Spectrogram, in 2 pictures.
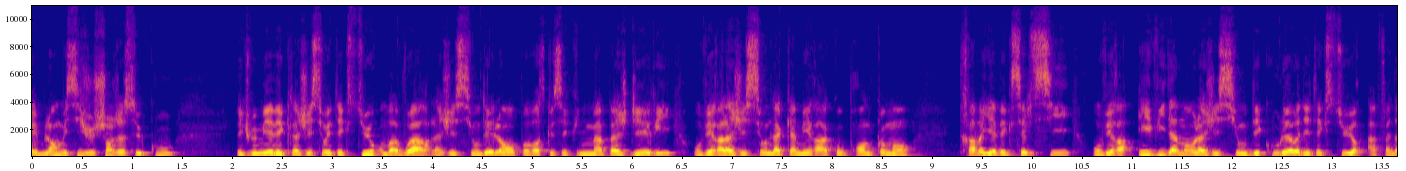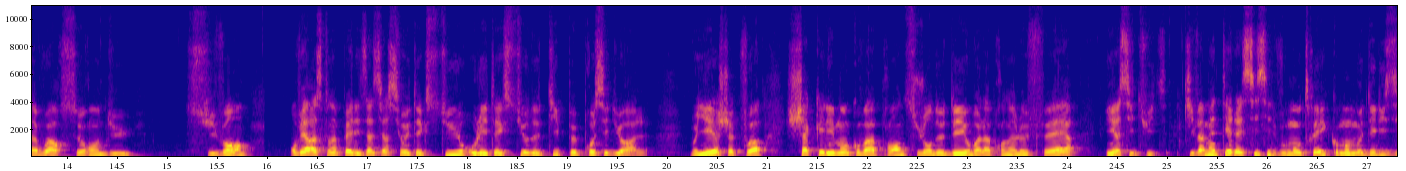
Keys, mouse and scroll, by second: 0.8 click, 1.2-2.2 scroll down 8, 2.2-4.4 middle drag, 4.4 click, 6.3-7.4 middle drag, 7.4 click, 11.7-12.8 shift+middle drag, 12.8-13.7 scroll up 4, 13.7 scroll up 2, 13.8-14.8 shift+middle drag, 14.8-15.8 scroll up 8, 15.8 shift+middle drag, 20.5-21.2 shift+middle drag, 21.2-21.9 scroll up 4, 21.9 click, 23.1-24.2 scroll down 10, 24.2-24.7 scroll down 4, 24.7-25.4 shift+middle drag, 25.4-25.9 scroll down 5, 25.9-27.0 shift+middle drag, 27.0 scroll up 1, 27.0-27.3 middle drag.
